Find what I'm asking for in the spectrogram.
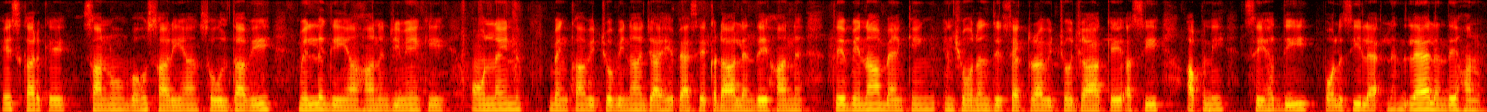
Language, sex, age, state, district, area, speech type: Punjabi, male, 18-30, Punjab, Firozpur, urban, spontaneous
